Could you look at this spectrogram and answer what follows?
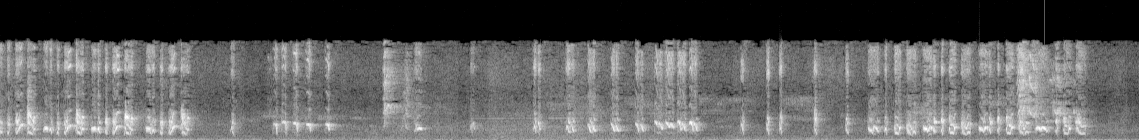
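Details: Female sooty-headed bulbul calling a male: broken bursts of bright chirps mixed with sharp clicks, the runs irregular and interrupted by gaps.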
